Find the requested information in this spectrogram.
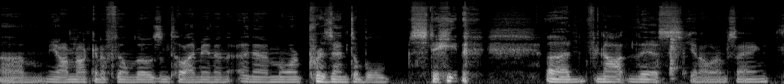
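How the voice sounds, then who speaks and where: A man speaks quietly at a moderate pace in a very clean recording with a silent background. His medium pitch stays in a monotone, flat intonation. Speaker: musician and vlogger. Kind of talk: casual vlog update. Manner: speaking quietly; hesitant, many fillers.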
